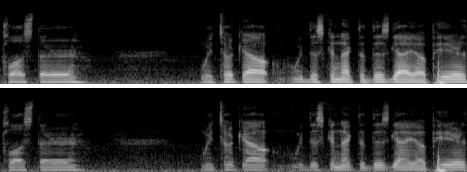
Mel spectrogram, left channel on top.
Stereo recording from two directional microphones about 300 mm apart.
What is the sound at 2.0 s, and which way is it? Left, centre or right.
Speech, centre.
